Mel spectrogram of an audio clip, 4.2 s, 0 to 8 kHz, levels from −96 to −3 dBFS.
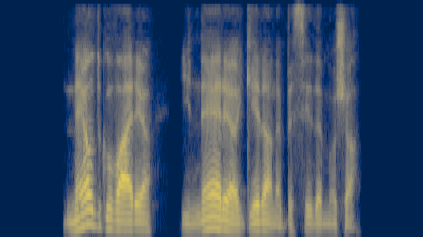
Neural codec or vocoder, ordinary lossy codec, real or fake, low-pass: codec, 16 kHz, 1.1 kbps, Voila-Tokenizer; none; fake; 7.2 kHz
